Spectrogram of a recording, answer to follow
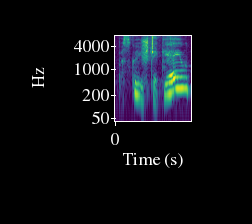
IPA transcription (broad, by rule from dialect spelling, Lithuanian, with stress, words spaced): pɐsˈkʊɪ ɪʃʲtʲɛˈkʲeːjɛʊ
